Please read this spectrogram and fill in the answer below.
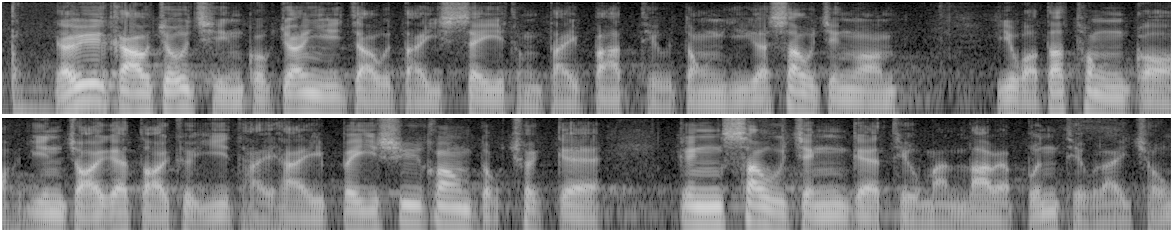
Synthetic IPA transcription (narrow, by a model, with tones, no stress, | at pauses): jɐ˨˧wjyː˥kaː˧wt͡so˨˥wt͡sʰiː˨˩nkʊ˨k̚t͡ʃœː˨˥ŋjiː˨˧t͡sɐ˨wt̪ɐ˨jse˧jt̪ʰʊ˨˩ŋt̪ɐ˨jpaː˧t̪ʰiː˨˩wt̪ʊ˨ŋjiː˨˧kɛː˧sɐ˥wt͡sɪ˧ŋːɔː˧n | jiː˨˧wɔː˨k̚t̪ɐ˥k̚t̪ʰʊ˥ŋkɔː˧jiː˨˧nt͡ʃɔː˨jkɛː˧t̪ɔː˨jkʰyː˧t̚jiː˨˧˥t̪ʰɐ˨˩jhɐ˨jpe˧jsyː˥kɔː˥ŋt̪ʊ˨k̚t͡ʃʰɵ˥t̚kɛː˧ | kɪ˥ŋsɐ˥wt͡sɪ˧ŋkɛː˧t̪ʰiː˨˩wmɐ̰˨˩nlaː˨˧p̚jɐ˨t̚pːuː˨˥nt̪ʰiː˨˩wlɐ̰˨jt͡sʰo˨˥ŋ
